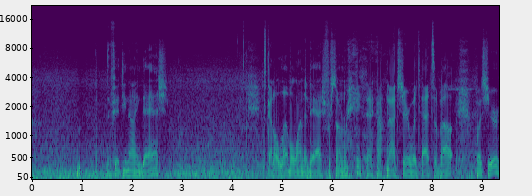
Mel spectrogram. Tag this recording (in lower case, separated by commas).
vehicle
